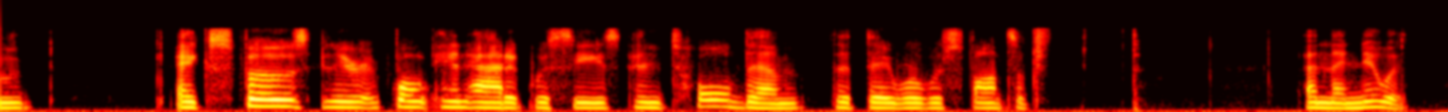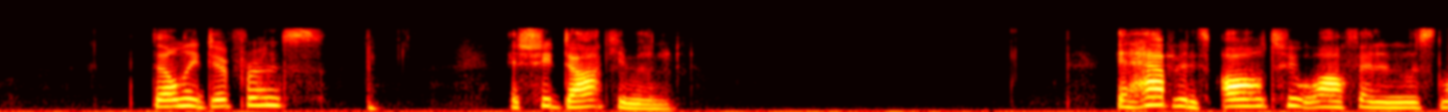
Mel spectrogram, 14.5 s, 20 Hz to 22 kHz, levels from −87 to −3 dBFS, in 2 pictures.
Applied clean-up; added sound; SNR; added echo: neural diffusion model UNIVERSE++.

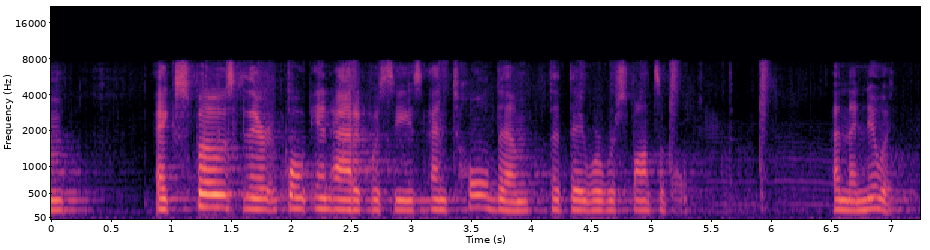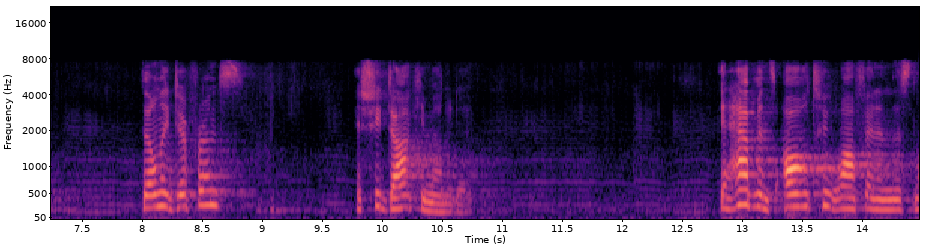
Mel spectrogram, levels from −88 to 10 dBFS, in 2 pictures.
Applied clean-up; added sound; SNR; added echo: neural separator model SepFormer DNS4.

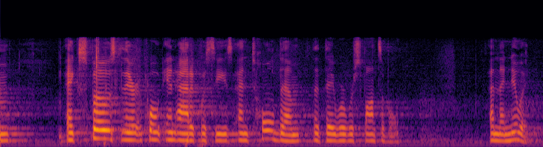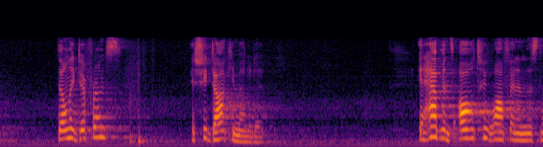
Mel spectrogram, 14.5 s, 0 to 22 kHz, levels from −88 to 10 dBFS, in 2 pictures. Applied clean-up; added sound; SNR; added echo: none; none; none; none.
